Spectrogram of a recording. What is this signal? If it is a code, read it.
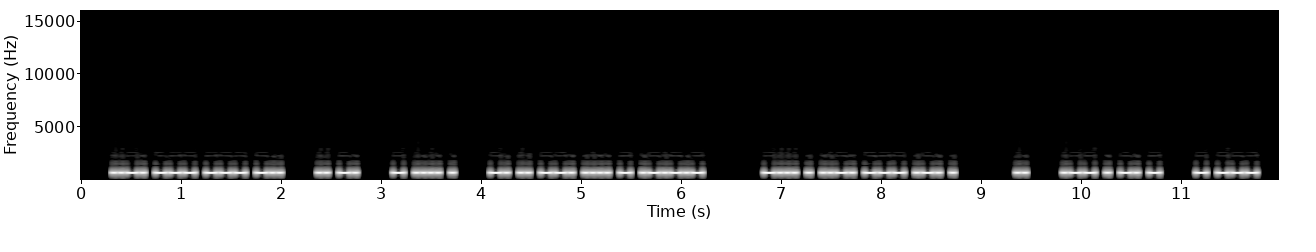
Morse code, heard as a keyed tone, about 34 wpm, 650 Hz. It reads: FOOD IN THE NIGHT. BEFORE I WENT TO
